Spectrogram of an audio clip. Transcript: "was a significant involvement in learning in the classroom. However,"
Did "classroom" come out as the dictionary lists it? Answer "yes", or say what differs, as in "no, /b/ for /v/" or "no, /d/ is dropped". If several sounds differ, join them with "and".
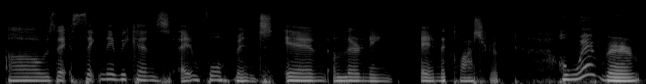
yes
